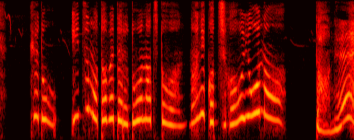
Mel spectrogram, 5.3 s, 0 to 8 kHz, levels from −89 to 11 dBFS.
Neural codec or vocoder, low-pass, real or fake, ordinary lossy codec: none; none; real; none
